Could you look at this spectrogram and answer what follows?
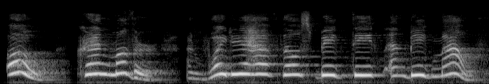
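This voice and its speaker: Woman playing very high-pitched innocent little girl. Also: lively intonation, takes it slowly, a little mellow, a little hiss or hum, exaggerated voice. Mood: wondering. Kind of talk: children's radio drama acting.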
